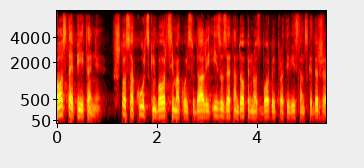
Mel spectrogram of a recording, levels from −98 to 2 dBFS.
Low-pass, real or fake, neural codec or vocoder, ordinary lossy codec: 7.2 kHz; real; none; none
